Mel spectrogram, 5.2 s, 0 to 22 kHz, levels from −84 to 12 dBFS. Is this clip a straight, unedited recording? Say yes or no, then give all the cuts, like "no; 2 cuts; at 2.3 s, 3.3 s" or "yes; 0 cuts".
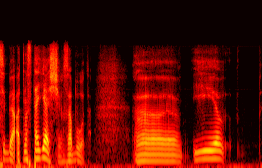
yes; 0 cuts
